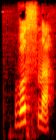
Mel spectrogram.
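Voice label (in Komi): "вӧсна", Komi, female; audio dict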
